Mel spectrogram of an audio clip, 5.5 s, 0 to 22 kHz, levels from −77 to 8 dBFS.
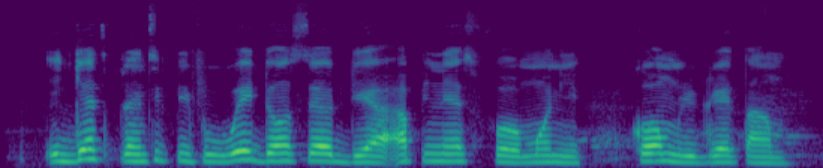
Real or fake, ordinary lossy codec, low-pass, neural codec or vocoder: fake; Opus, 32 kbps; 19.8 kHz; vocoder, 44.1 kHz, 128 mel bands every 512 samples, BigVGAN v2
